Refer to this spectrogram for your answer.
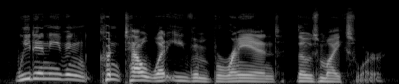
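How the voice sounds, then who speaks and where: A fairly slow delivery with very wide swings in pitch. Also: man. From Canada, Prince George, British Columbia. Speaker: stand-up comedian and podcast co-host. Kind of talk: casual chat. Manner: loud.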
